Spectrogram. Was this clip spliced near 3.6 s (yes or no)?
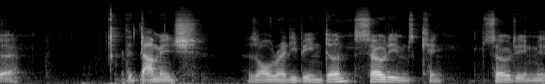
yes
